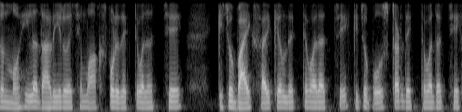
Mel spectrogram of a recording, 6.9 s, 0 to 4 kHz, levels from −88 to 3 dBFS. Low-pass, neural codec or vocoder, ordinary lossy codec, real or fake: 3.6 kHz; codec, 16 kHz, 1 kbps, X-Codec, HuBERT features, trained on LibriSpeech; none; fake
